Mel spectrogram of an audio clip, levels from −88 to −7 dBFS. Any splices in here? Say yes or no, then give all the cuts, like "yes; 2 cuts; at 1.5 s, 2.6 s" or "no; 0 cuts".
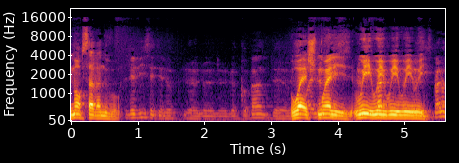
no; 0 cuts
